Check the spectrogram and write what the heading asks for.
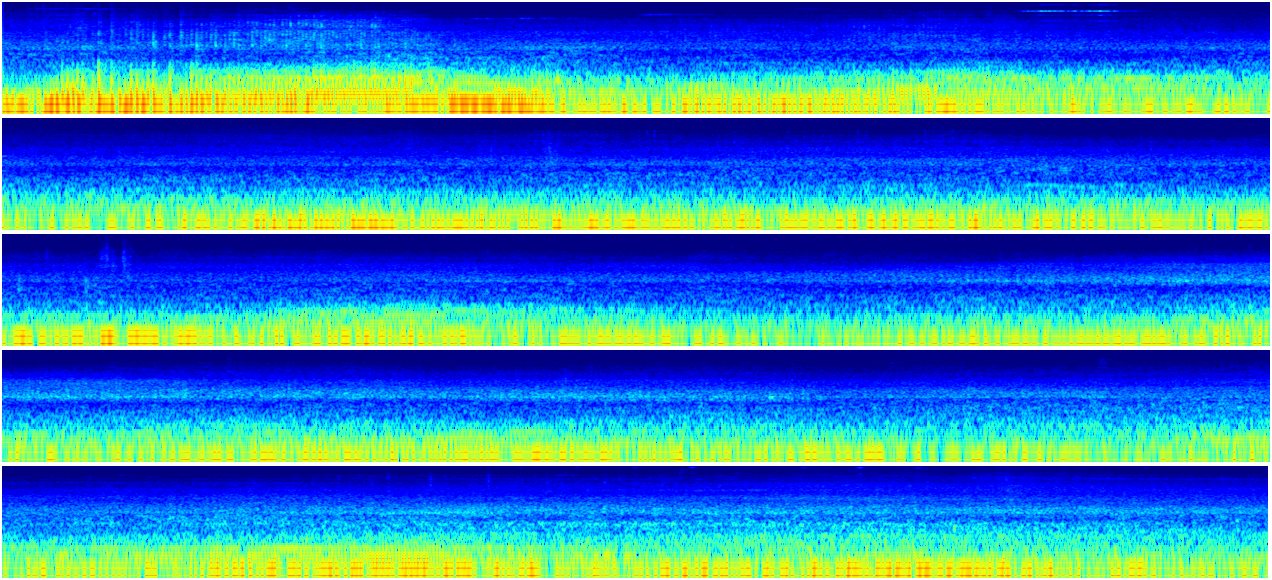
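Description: Road traffic: cars and other vehicles pass close by over a constant low rumble, one just after the start and another around the middle, each engine note rising and falling as it goes by.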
